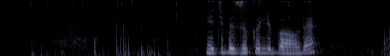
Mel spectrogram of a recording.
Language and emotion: Russian, neutral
